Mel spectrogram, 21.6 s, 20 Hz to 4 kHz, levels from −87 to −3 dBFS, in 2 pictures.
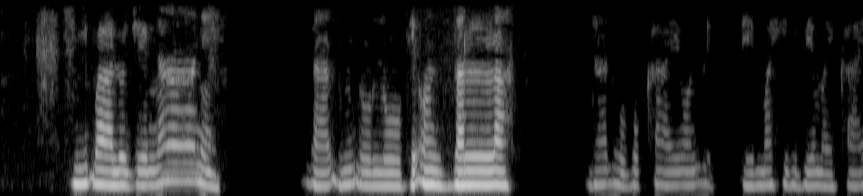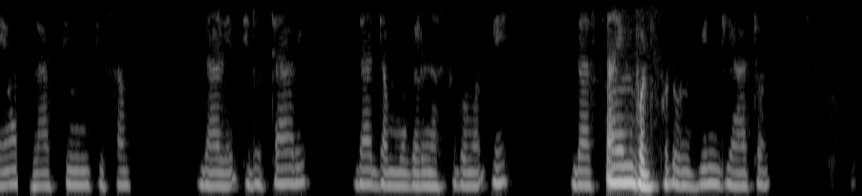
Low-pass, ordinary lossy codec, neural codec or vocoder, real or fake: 3.6 kHz; MP3, 24 kbps; none; real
